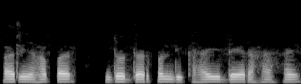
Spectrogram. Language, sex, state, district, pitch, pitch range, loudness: Hindi, male, Chhattisgarh, Balrampur, 120 Hz, 115-120 Hz, -18 LUFS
